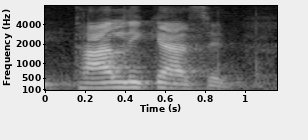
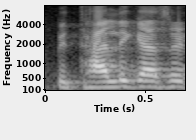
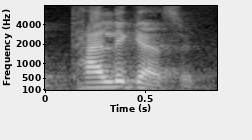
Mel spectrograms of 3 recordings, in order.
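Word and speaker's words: Phthalic: कार्बोसिंथ दोदो कार्बोसिंथ acid PT एच ए एल आई सी थैलिक्स इड पी silent है पी थैलिक्स इड नहीं बोलते उसको थैलिक्स इड थैलिडोमाइड है और यहां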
